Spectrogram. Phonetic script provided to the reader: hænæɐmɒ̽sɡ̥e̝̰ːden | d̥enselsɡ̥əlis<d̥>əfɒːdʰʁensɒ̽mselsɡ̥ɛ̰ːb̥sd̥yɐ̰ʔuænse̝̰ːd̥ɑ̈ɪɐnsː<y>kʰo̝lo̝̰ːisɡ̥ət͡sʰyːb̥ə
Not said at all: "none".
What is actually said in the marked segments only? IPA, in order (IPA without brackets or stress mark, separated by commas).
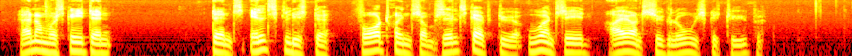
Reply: d̥, y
